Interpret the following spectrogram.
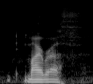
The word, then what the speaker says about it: Myrath: I remember their name myrath my wrath or my wrist uh I think it's pronounced like my wrath but it's just one word myrath like m-y-y-r-a-t-h I think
